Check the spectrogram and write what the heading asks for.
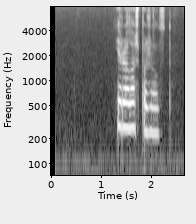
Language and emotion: Russian, neutral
